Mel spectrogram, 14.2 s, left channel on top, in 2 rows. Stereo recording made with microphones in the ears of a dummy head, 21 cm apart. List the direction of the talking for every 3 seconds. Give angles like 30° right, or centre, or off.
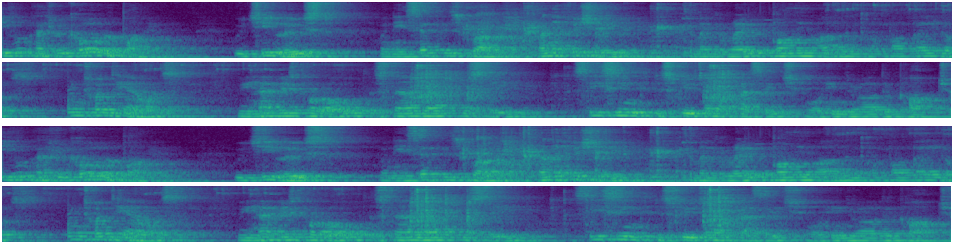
40° left, 20° left, centre, 10° left, 40° left.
